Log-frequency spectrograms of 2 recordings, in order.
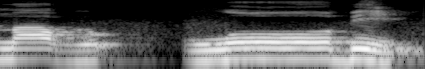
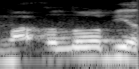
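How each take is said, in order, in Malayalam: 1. നടുവിലെ വ്യഞ്ജനം ഗർഗരിച്ച gh ആണ്. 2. നടുവിലെ വ്യഞ്ജനം ഗ്ലോട്ടൽ സ്റ്റോപ്പ് ആണ്. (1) "ഗൈനായിട്ട് തന്നെ ഉച്ചരിക്കണം" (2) "ഹംസ കൊടുത്താണ്ട് സുക്കൂൻ കൊടുത്താണ്ട്"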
